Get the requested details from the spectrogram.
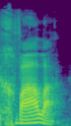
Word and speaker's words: хвала: это хвала или это хвала? Что, как? По-русски мы скажем хвала. И это будет иметь одно значение. По-сербски хвала. Это спасибо. Но нужно сказать хвала.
